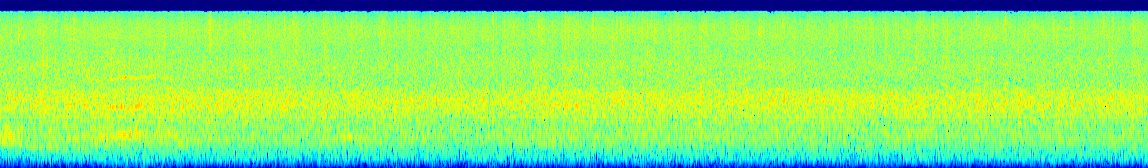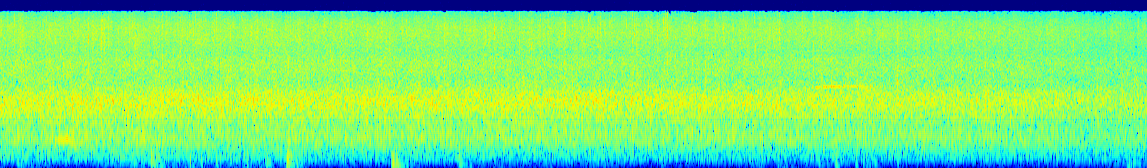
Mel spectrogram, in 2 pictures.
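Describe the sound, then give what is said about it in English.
Sustained applause from a large Harvest audience welcoming Dr. James Dobson, introduced by Pastor Greg Laurie, a steady dense clatter of clapping at an even loudness throughout, with no voices standing out. “Let's give a warm Harvest welcome to Dr. James Dobson.”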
